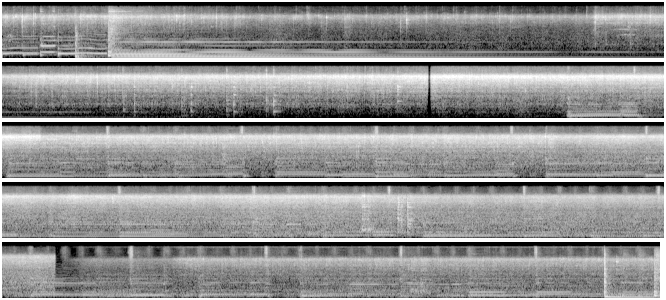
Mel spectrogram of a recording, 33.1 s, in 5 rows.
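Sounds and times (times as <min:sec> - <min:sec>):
background music: 0:00.0 - 0:06.0, 0:20.8 - 0:33.0
tomatoes sizzling in hot oil: 0:00.0 - 0:33.0.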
